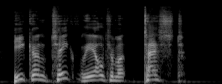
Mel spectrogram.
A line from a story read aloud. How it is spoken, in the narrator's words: said the worshipful master sternly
